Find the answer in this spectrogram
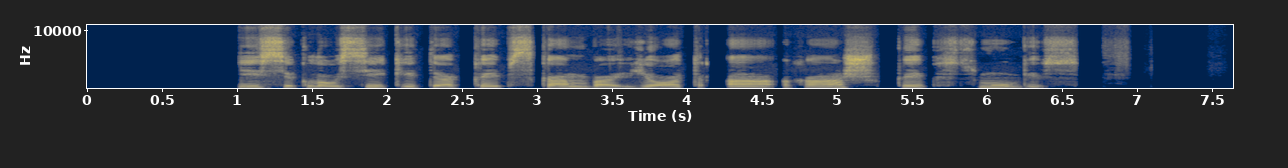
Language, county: Lithuanian, Vilnius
